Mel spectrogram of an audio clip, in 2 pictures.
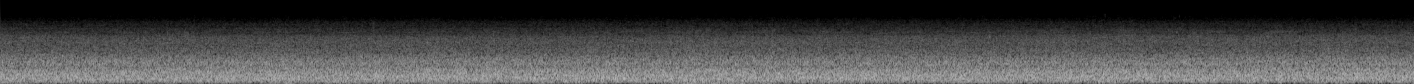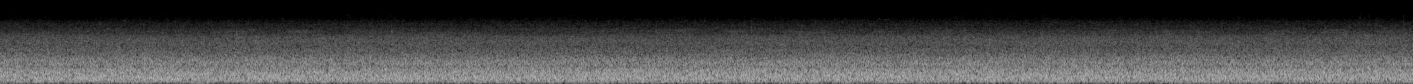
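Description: Shallow river water rushing steadily over a stony bed.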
